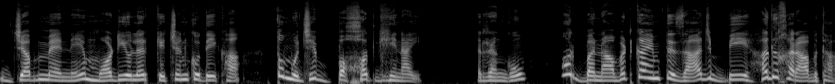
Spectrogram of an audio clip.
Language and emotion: Urdu, disgusted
